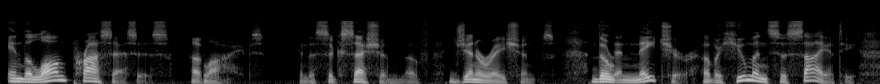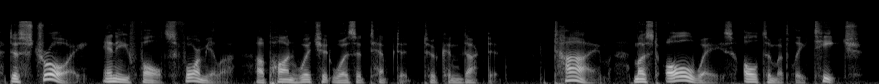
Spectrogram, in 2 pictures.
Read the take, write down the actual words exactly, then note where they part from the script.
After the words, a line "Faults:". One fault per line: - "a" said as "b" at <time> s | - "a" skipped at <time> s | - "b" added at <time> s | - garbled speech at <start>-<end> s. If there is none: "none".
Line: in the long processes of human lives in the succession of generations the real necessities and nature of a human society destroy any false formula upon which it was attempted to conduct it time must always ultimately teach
in the long processes of lives in the succession of generations the and nature of a human society destroy any false formula upon which it was attempted to conduct it time must always ultimately teach
Faults:
- "human" skipped at 2.1 s
- "real necessities" skipped at 6.1 s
